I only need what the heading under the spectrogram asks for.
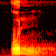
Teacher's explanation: Nun sukun atau tanwin yang bertemu dengan 6 huruf ini, hamzah, ha, ha, kha, ain, ghain. Maka bunyi nun sukun dibaca jelas tanpa mendengung.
